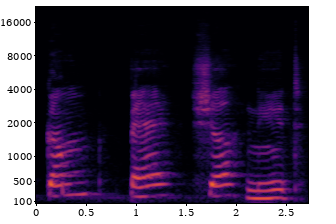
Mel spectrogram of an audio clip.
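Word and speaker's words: compassionate: इे लिख दिया ट क्योंकि आखिरी में हमें इ का उच्चारण नहीं करना। तो पूरी मीनिंग कंपैशनेट।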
